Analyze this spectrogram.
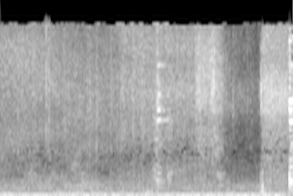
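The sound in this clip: Meat fries in a pan, seasoned with adobo and sazon and pressed down to cook: a steady, fairly quiet sizzle with occasional light scrapes and clinks of stirring, and no voices.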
